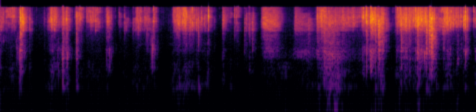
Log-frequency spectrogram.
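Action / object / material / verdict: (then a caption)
scrape / pile of broken soap pieces / soap / none. Both hands grab and squeeze fistfuls from a pile of broken, brittle dry soap pieces (flowers, plates, a star and curls) on a wooden table, crushing them between the fingers. The result is a run of dry, bright crunching and crumbling bursts at an uneven pace, each short with almost no low end and no ring.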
